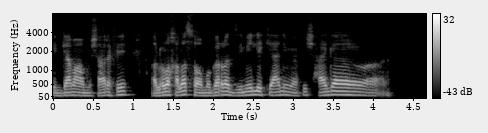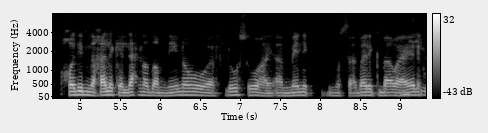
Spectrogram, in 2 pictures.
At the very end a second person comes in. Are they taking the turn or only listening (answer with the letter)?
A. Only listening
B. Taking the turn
B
